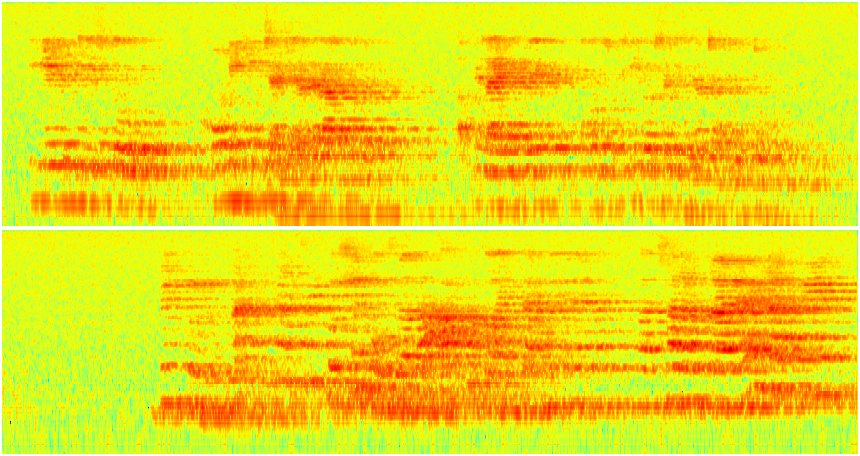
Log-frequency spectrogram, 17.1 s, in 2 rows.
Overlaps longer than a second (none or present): none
